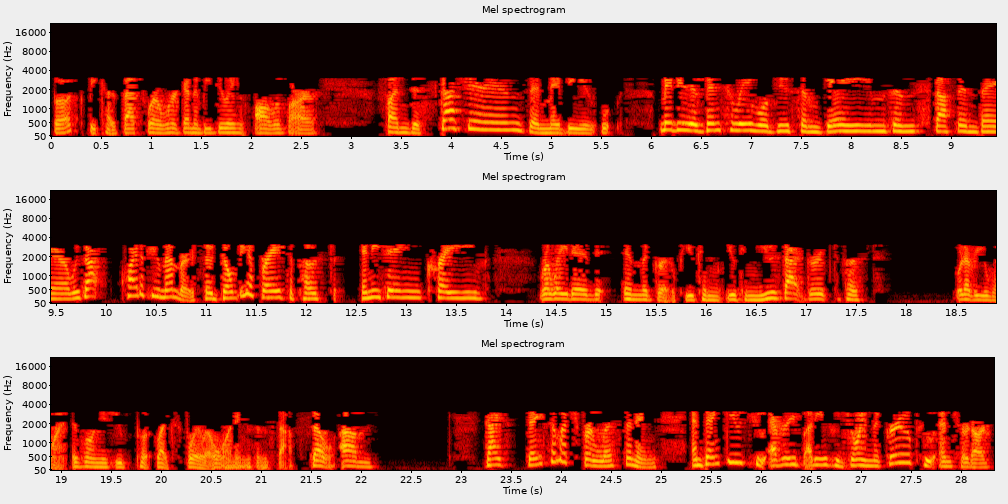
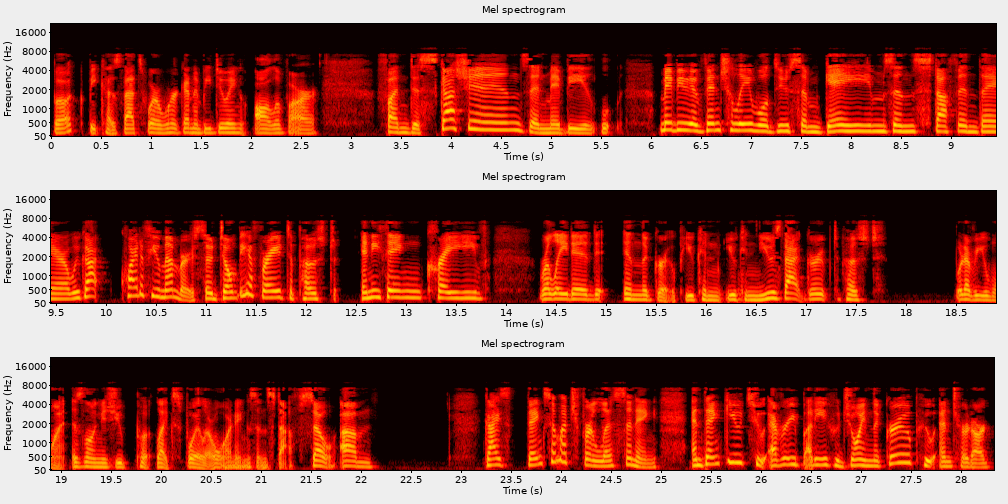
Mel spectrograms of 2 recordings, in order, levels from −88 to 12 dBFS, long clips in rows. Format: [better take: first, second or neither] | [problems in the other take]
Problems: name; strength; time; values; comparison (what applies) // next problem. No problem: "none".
second | garbled, watery; badly; nothing above 3 kHz; slightly in the second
